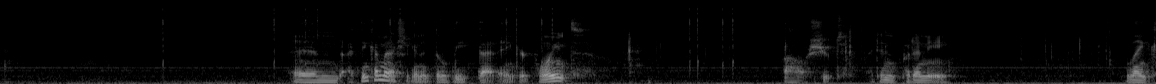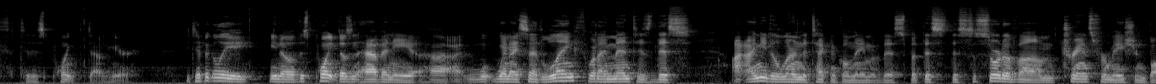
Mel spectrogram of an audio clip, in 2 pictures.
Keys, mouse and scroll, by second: 1.3-2.3 drag, 2.6 right click, 3.5 click, 4.7 click, 5.0 click, 6.5 click, 6.8 click, 8.1 ctrl+z, 8.4 ctrl+z, 10.6 ctrl+alt+z, 12.0-13.6 drag.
